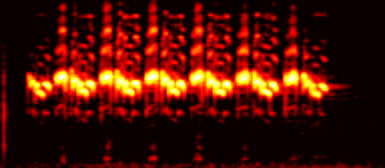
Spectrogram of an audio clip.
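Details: Sooty-headed bulbul lure (pikat) bird, an actively singing bird whose song is played to provoke and call in wild bulbuls: a fast run of about thirteen bright, bubbly whistled notes in two seconds, each dipping in pitch, then silence.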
